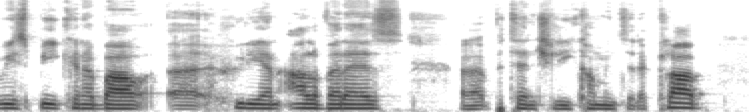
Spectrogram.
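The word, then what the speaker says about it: Álvarez: It's Julian Al. It's Julian Alabareth. Albar. It's T H at the end.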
